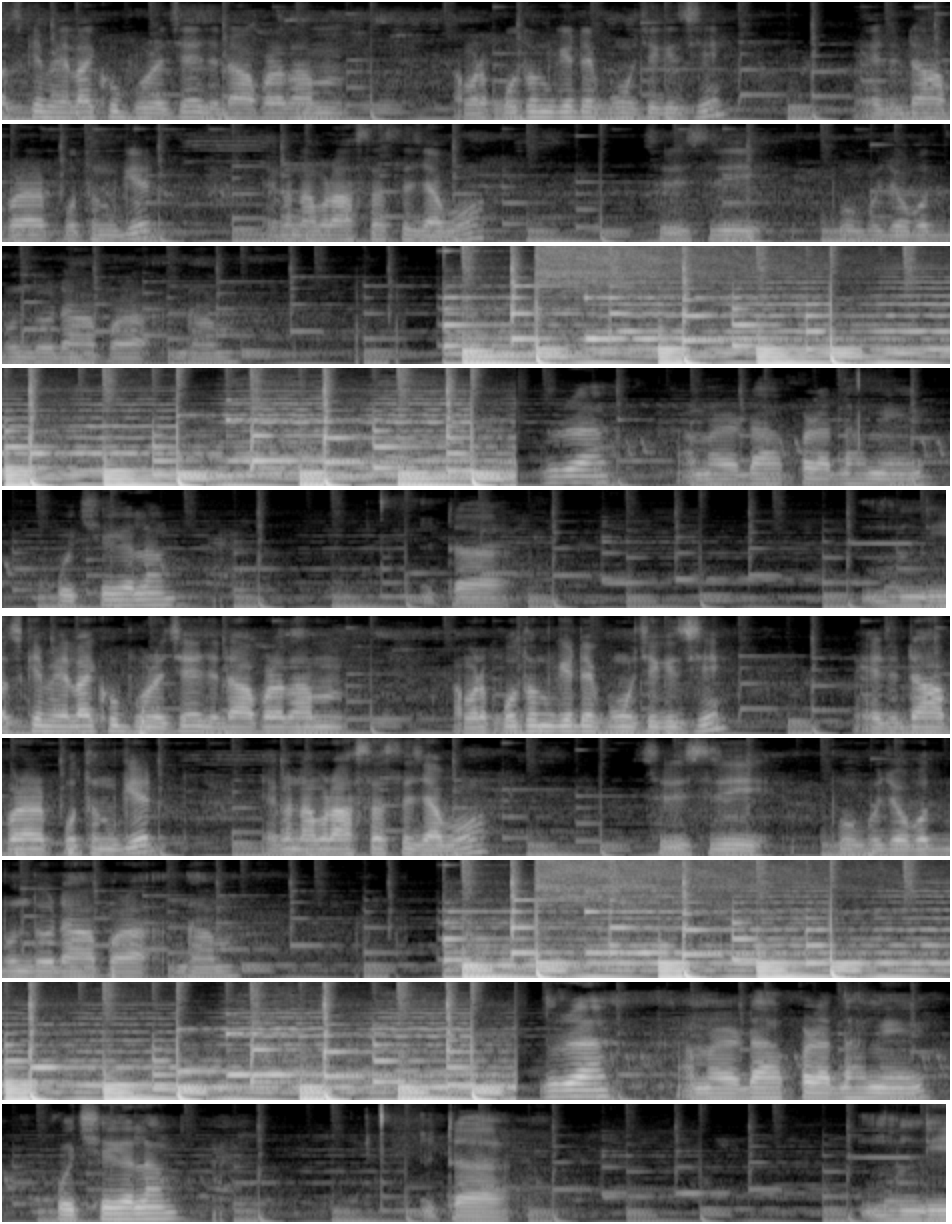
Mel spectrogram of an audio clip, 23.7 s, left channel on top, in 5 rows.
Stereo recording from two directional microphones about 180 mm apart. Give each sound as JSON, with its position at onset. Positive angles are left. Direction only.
{"t": 0.0, "sound": "speech", "side_deg": -30}
{"t": 5.5, "sound": "music", "side_deg": 0}
{"t": 6.2, "sound": "speech", "side_deg": -30}
{"t": 6.9, "sound": "music", "side_deg": 0}
{"t": 8.0, "sound": "speech", "side_deg": -30}
{"t": 11.3, "sound": "music", "side_deg": 0}
{"t": 16.9, "sound": "speech", "side_deg": -25}
{"t": 18.7, "sound": "music", "side_deg": 0}
{"t": 19.2, "sound": "speech", "side_deg": -25}
{"t": 20.8, "sound": "music", "side_deg": -25}
{"t": 21.7, "sound": "music", "side_deg": 0}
